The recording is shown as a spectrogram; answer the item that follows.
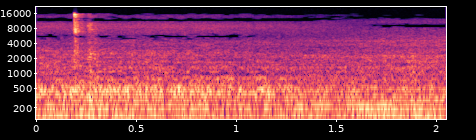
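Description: Steady low rumble of a vehicle heard from inside the cabin, with one short click near the start.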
